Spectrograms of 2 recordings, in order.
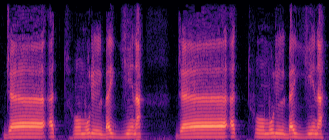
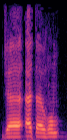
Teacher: في قوله تعالى جاءتهم، هنا الهمس في التاء وليس فيها قلقلة · Shown in: first take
